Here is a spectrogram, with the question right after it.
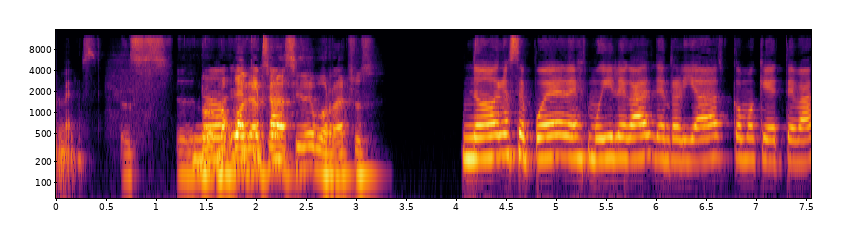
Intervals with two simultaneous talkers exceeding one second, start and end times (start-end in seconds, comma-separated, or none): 1.3-2.5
